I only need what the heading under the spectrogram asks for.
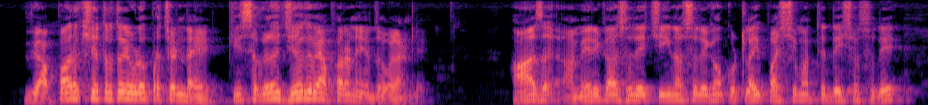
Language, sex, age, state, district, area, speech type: Marathi, male, 60+, Maharashtra, Kolhapur, urban, spontaneous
